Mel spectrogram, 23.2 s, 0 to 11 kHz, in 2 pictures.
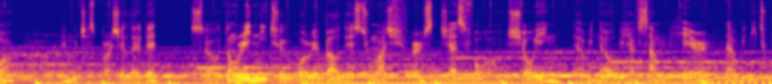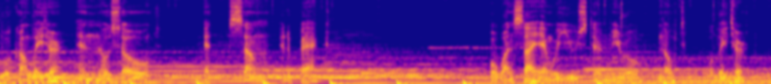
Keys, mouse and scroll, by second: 1.8 middle click, 2.6 scroll down 1, 2.8-5.0 drag, 5.0 middle click, 5.5-6.0 drag, 6.0 middle click, 6.6-8.5 drag, 10.0-10.7 drag, 10.7 middle click, 17.9 middle click, 18.0-18.9 drag, 18.9 middle click, 20.5-21.5 drag, 21.7-22.8 drag.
